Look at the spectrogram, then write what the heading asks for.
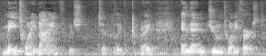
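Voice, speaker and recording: A man's voice: medium pitch, animated, normal speed, a bit bright. A man co-hosting a casual real estate chat show, rambling with restarts and upbeat sign-offs, with a soothing voice. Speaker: co-host of a title company show. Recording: roomy, distant mic, faint background noise.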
